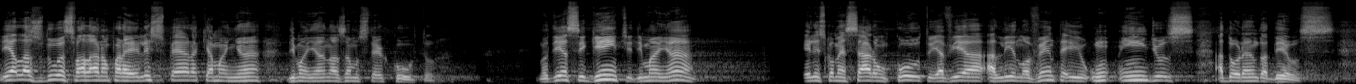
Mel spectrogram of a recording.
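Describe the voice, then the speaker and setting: Fairly slow speech from a man, high in pitch, with ordinary pitch variation. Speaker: pastor. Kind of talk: sermon.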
